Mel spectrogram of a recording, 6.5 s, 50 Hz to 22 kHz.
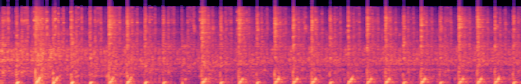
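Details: Petter A1 single-cylinder stationary engine with Wipac magneto, just timed without flywheel timing marks, running without exhaust fitted: crisp evenly spaced exhaust barks about one a second, steady rhythm, no misfires; runs quite well.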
